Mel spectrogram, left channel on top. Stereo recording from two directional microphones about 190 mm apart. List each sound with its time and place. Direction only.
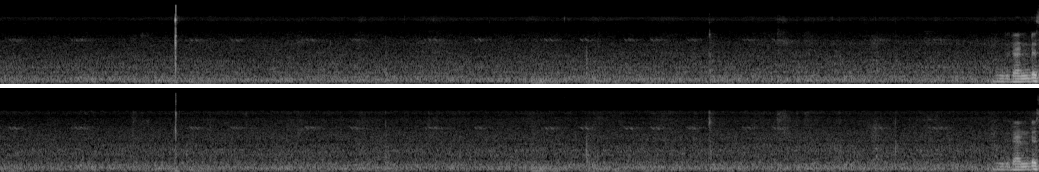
10.1 s speech: 25° left (ahead or behind)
